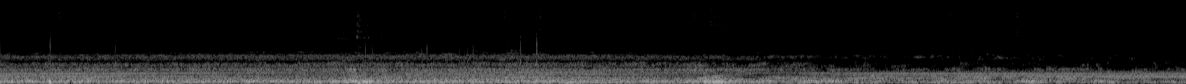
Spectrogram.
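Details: Car driving at 20–30 mph: steady low roar with a droning hum seeming to come from underneath; worn left-front wheel bearing, no tire wear or play, fixed by replacing the hub assembly.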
